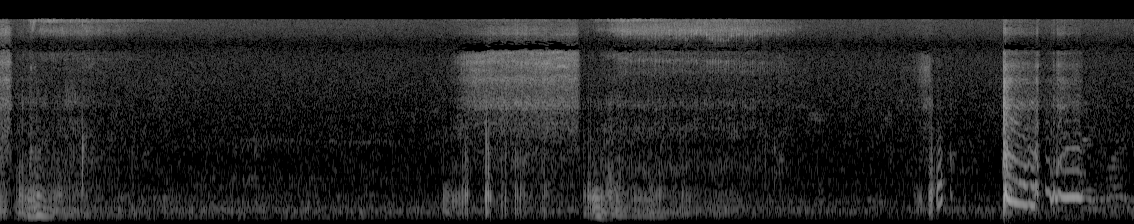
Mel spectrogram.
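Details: Sleeping French bulldog puppy, a couple of months old, makes a few rattling, snorting snores between quiet stretches.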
